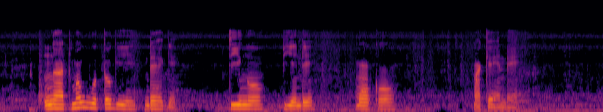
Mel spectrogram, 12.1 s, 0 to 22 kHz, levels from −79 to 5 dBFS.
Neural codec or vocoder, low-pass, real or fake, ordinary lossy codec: none; 7.2 kHz; real; none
